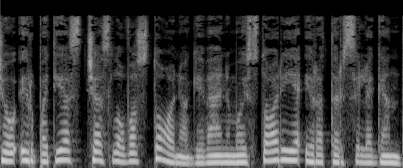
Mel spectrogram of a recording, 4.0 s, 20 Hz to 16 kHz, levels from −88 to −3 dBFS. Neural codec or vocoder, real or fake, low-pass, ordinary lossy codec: none; real; 14.4 kHz; MP3, 48 kbps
